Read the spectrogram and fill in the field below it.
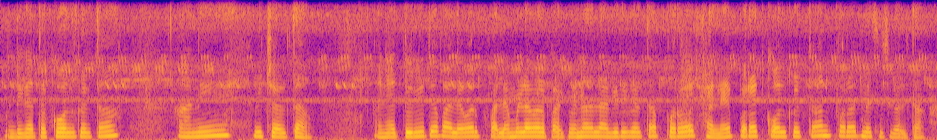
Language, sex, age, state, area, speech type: Goan Konkani, female, 18-30, Goa, rural, spontaneous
